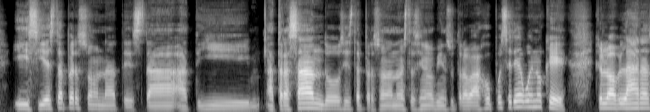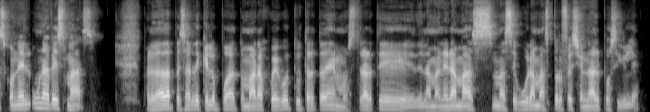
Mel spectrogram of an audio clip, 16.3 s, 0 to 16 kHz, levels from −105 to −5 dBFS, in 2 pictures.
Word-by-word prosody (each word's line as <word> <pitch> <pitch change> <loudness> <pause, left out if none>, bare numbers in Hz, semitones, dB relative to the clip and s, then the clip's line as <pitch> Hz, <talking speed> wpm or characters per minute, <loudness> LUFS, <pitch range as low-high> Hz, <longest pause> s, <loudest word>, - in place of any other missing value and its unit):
Y 140 0 -2
si 135 +4 +7
esta 140 +4 0
persona 135 -6 -4
te 100 - -10
está 110 +2 +1
a 110 - -6
ti 115 -1 -9 0.2
atrasando, 130 +3 +7
si 125 - -6
esta 120 -1 -4
persona 115 0 -5
no 120 +1 -5
está 115 - -1
haciendo 120 +1 -5
bien 115 0 -9
su 125 - -8
trabajo, 120 +6 -2
pues, 170 -1 0
sería 185 +2 0
bueno 195 0 -3
que 150 -9 +3 0.4
que - - 0
lo 155 0 +6
hablaras 150 +1 +4
con 130 0 -7
él 135 +2 -1
una 160 -2 -2
vez 145 -2 +2
más, - - -4 0.6
¿verdad?, 115 +4 +1
a - - -1
pesar 120 -1 -3
de 135 - -5
que - - -2
lo 130 -3 -7
pueda 125 0 -3
tomar 115 0 -3
a 120 - 0
juego, 120 +6 -6
tú 130 +1 -13
trata 125 +1 -6
de 125 0 -2
mostrarte 110 0 -6
de 100 +1 -12
la 105 0 -7
manera 110 +2 -2
más 110 -1 +4
más 120 -1 -1
segura, 120 +2 -2
más 115 -3 -4
profesional 105 +1 -2
posible. 95 +1 -8
120 Hz, 195 wpm, -24 LUFS, 115-135 Hz, 0.6 s, si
